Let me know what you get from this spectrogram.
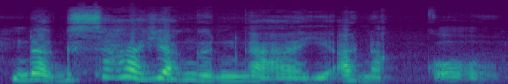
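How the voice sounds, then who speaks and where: A woman's voice: mid-range voice, sing-song, slow, breathy edge, exaggerated voice. A woman with an Ilocano accent playing a fretful, lamenting mother in a radio drama. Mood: worried lamenting. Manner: lamenting, exclamatory. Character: fretful mother of feuding grown children, hacienda household.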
